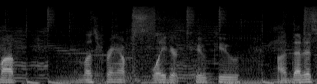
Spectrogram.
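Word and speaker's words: Slater Koekkoek: let's bring him up and let's bring up Slater cucko that is how you pronounce it actually actually I've I've asked him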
